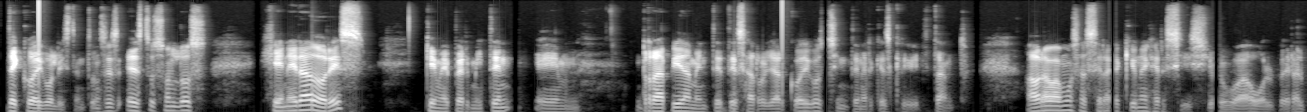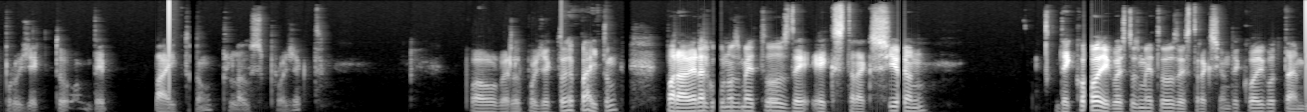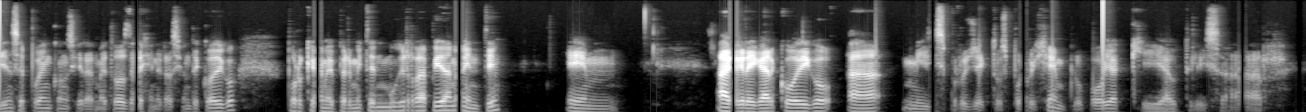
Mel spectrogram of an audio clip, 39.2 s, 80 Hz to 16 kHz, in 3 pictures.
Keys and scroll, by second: 15.7 ctrl+shift+g.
